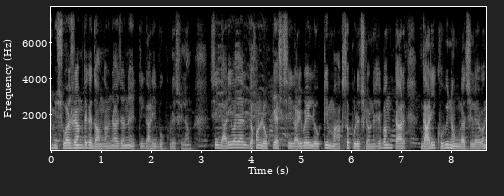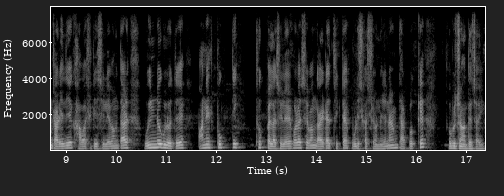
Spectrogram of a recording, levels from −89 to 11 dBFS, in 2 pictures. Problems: continuous background conversations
